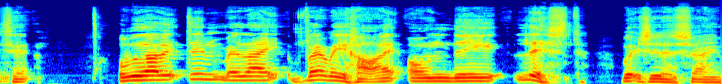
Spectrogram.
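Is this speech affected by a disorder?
Yes: ALS; affects emotions, speech, right hand; peculiar voice, speech very difficult.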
